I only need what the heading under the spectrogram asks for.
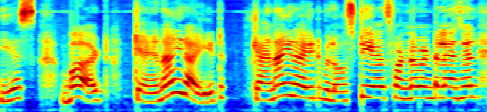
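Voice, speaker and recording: The woman speaking has lively intonation. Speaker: online physics teacher. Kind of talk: lecture. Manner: slow.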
